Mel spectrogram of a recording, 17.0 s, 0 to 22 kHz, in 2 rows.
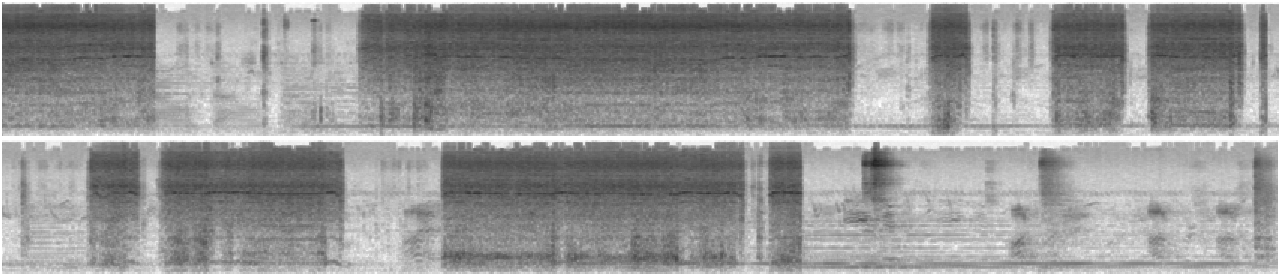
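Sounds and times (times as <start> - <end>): power tool running: 0.0 - 1.0, 2.4 - 8.4, 9.1 - 10.8, 11.5 - 13.9.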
